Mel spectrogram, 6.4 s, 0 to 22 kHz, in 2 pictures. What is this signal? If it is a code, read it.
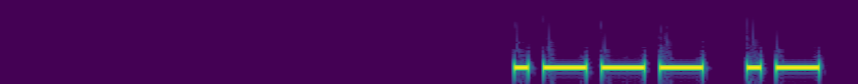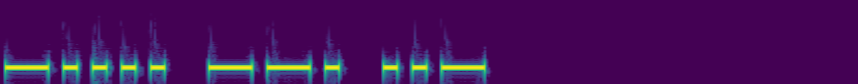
Morse code, heard as a keyed tone, about 22 wpm, 700 Hz. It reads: JA6GU
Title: DXCC-100 Call Signs - 5 Characters - 22wpm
